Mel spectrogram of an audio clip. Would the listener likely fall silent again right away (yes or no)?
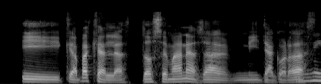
no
